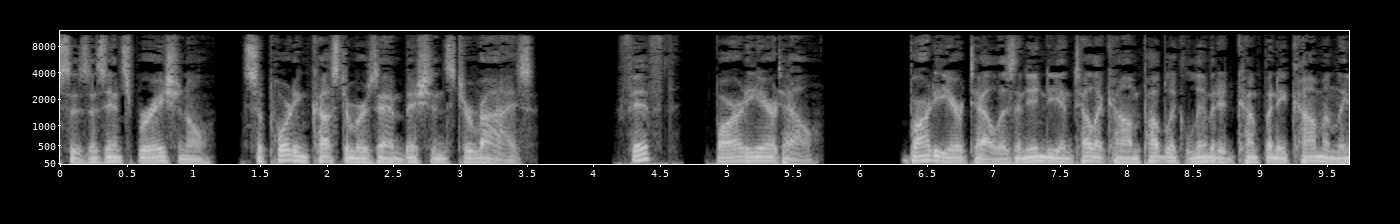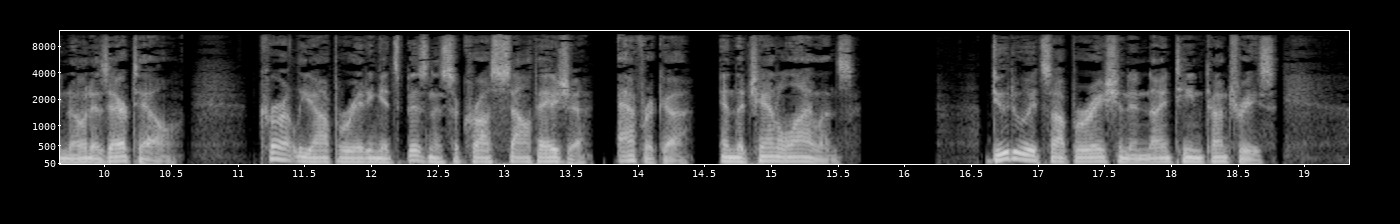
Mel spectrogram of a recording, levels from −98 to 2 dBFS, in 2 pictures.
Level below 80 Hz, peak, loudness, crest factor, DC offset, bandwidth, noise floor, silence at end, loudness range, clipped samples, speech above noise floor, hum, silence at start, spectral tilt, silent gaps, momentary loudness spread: -44 dBFS; -6 dBFS; -24 LUFS; 18 dB; under 0.1%; 11 kHz; -54 dBFS; 0.55 s; 3 LU; under 0.1%; 31 dB; none; 0 s; -5.5 dB/octave; 3.59-4.14 s, 5.73-6.30 s, 13.75-13.82 s, 15.69-16.22 s; 8 LU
